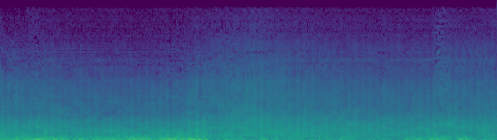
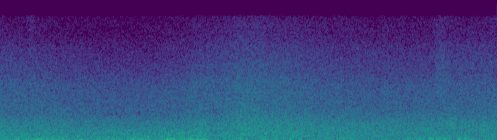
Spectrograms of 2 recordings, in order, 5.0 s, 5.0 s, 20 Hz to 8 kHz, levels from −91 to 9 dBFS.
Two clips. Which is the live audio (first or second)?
second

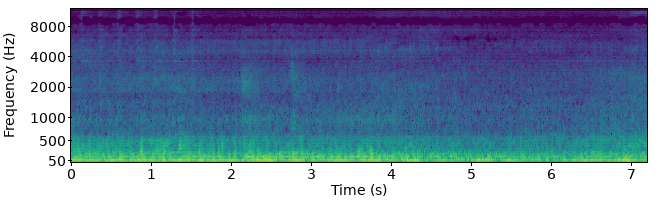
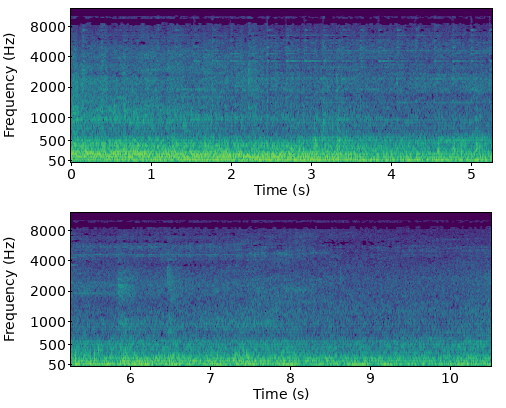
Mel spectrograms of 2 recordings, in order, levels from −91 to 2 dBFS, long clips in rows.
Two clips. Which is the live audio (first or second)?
second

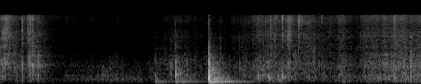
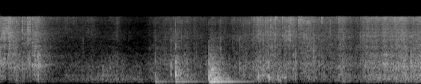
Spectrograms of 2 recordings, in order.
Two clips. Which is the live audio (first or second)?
second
